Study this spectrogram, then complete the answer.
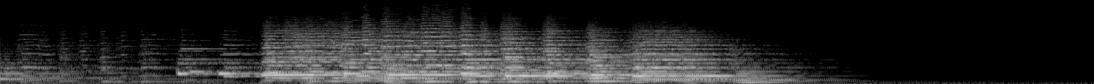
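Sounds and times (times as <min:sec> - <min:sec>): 
minuet: 0:00.0 - 0:08.5.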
